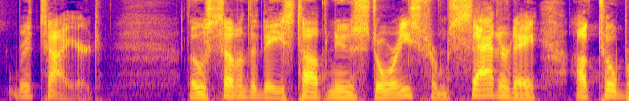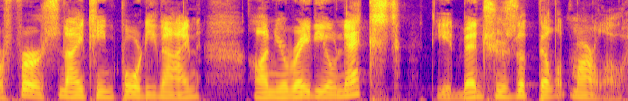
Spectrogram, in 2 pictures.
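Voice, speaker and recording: A man's voice: fairly high pitch, a little mellow, dry recording. An American man reading scripted news and show introductions as a radio host in a studio. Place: close, dry studio recording.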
